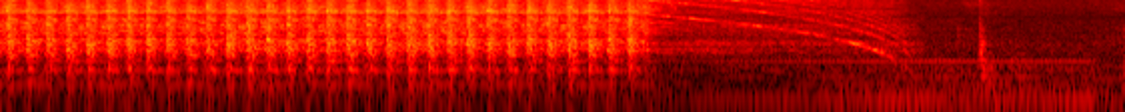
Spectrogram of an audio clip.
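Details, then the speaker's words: LS-swapped Jaguar XJ-S on first start attempt, no headers, fresh oil, run to check oil pressure. Even, quick starter pulses for about three seconds without firing. Normal cranking with a healthy starter. "we'll do a little bit of cranking i guess and then we can check the oil again"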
